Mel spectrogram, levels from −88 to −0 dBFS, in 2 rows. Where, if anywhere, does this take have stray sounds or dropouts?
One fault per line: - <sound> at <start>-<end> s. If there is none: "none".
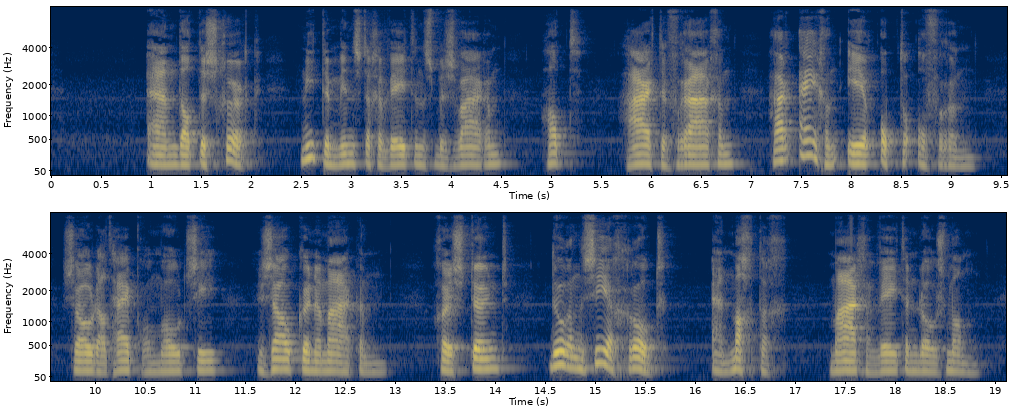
none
